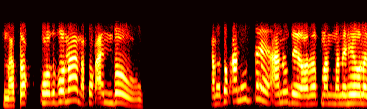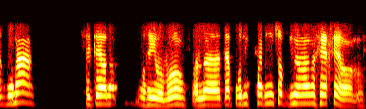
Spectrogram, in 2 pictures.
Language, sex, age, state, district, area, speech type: Assamese, female, 45-60, Assam, Udalguri, rural, conversation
